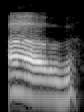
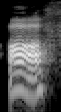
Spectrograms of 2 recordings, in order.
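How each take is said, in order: First: The word ends with a v sound. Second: The word ends with an f sound. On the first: The speaker calls it right. "It's pronounced of" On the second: The speaker calls it wrong. "it's not off"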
